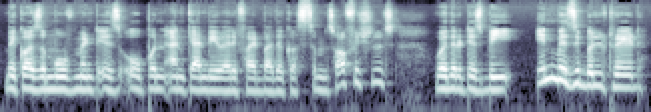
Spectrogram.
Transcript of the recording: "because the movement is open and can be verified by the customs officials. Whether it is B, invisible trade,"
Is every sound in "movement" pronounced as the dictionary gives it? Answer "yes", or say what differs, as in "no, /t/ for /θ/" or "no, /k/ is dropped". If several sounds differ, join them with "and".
yes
